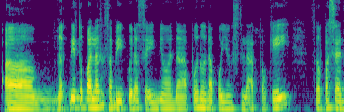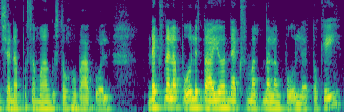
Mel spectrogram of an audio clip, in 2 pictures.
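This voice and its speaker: A tarot reader gives a casual love reading, chatting straight to her viewers and calling them guys. Her voice is low, steady, creaky and darkish at a normal speed, stuffy and nasal from a cold, with slight background noise.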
